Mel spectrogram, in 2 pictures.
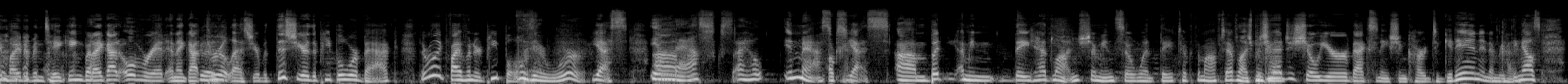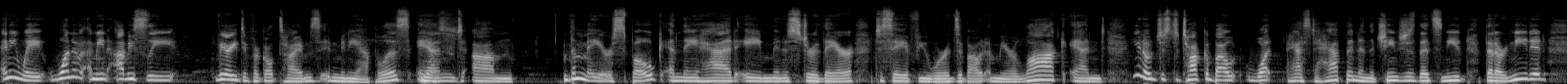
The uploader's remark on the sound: Live at Max's Fine Jewelry!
